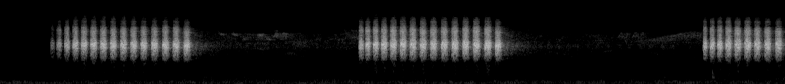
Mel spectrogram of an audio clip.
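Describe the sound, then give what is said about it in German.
Three loud bursts of a Eurasian magpie's harsh, rapid chattering rattle, each lasting about a second, separated by short pauses with faint softer calls between. No one speaks. “Und was man aber oft hört, ist das sogenannte Schackern, was wir euch jetzt mal vorspielen.”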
